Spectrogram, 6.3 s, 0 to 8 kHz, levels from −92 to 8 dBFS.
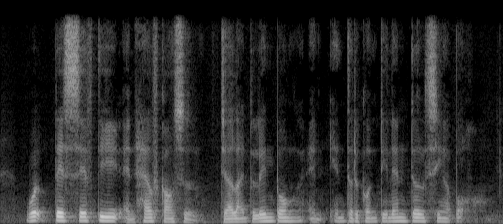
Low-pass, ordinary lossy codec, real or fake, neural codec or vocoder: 7.2 kHz; none; fake; codec, 16 kHz, 1 kbps, FunCodec, trained on LibriTTS, 50 frames a second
